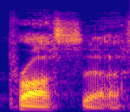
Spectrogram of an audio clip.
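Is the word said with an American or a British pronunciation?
American. It is said with an American English pronunciation. "I speak Texan and English"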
